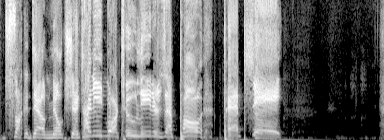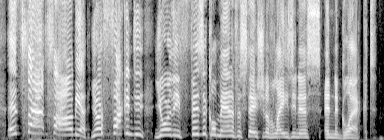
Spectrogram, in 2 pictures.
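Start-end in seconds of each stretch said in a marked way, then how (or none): 1.3-4.2 hammed-up greedy whine; mock whiny glutton. Impersonating obese person. 5.9-10.6 high, put-on mocking voice; sneering mock of a critic; mocking shrill voice. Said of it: "mocking opponents".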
